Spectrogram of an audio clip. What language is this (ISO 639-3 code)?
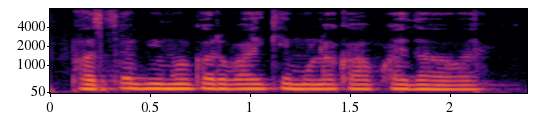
hne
